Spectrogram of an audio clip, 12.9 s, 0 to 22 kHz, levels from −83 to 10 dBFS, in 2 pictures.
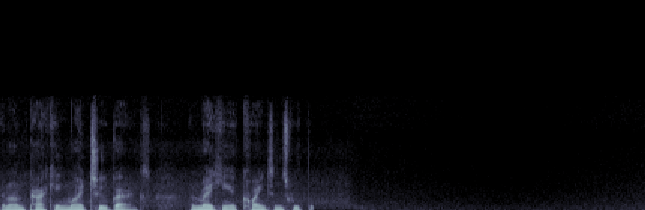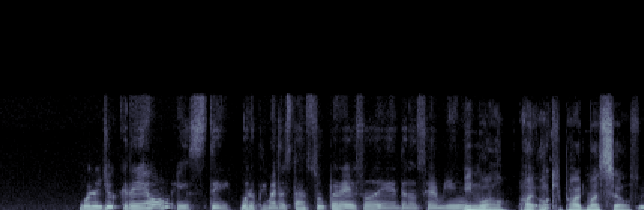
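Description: From 0.0 to 3.49 s, a faint copy of the speech returns 288 ms late, in pieces at 0.0–0.31, 0.54–1.96, 2.17–2.41 and 2.63–3.49 s. This is an echo leak, likely from a loudspeaker echo canceller letting residue through. It sits roughly 35 to 40 dB down.

From 8.25 to 11.13 s, a jitter buffer speed-up trims pitch-period slices. The speech runs at 117% with unchanged pitch, losing about half a second and sounding hurried.

From 11.39 to 12.89 s, the speech dips deeply, by around 40 dB at worst. This is speech suppressed in double talk, likely the canceller muting the talker while the far side speaks.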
